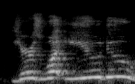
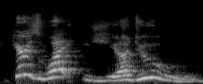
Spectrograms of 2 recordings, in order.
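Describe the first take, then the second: First: "do" lifted higher and stronger; quicker phrase, landing hard on "do"; stress on DO. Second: "here's what you do" slowly stretched; drawn-out phrasing. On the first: Teacher restating before switching to "one does", stress on "do". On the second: Teacher introducing library rules to the student, drawn out. Rephrasing generic you as one. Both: Shown as a demonstration.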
